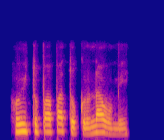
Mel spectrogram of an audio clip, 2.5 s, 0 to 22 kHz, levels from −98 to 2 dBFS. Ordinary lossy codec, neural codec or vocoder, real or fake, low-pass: Opus, 32 kbps; none; real; 7.2 kHz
